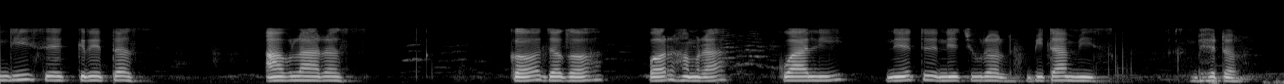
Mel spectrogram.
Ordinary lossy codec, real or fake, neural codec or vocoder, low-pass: none; real; none; 5.4 kHz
